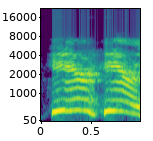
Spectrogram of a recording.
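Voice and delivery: high, loud chorus cheer; shouting. A narrator's reading. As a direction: agree at the top of your voice. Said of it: "they all shouted".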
